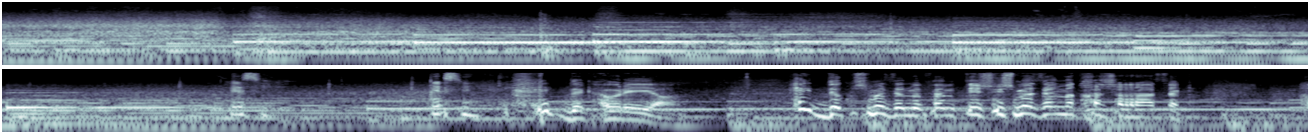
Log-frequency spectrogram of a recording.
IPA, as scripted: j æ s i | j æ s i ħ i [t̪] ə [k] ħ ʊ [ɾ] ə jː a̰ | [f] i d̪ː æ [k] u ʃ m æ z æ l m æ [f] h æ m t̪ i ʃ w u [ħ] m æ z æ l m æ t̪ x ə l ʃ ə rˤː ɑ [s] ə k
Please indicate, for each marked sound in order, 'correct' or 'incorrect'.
incorrect: d̪, correct, correct, incorrect: ħ, correct, correct, incorrect: ʃ, correct

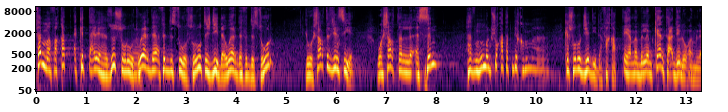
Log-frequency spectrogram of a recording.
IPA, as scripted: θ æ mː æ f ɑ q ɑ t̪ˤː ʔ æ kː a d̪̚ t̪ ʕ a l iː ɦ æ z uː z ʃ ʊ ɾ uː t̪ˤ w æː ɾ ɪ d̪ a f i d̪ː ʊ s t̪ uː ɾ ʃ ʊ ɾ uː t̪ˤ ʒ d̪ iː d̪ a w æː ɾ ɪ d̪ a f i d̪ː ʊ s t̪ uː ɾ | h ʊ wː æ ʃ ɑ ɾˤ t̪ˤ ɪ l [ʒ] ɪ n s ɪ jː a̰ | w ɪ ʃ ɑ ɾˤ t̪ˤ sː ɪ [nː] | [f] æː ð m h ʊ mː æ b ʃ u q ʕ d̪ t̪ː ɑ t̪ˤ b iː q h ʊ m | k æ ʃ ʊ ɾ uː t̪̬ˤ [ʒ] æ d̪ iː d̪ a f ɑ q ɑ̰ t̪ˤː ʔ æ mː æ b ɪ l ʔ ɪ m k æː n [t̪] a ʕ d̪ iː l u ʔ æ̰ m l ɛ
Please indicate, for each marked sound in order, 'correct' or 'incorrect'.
correct, correct, incorrect: h, correct, correct

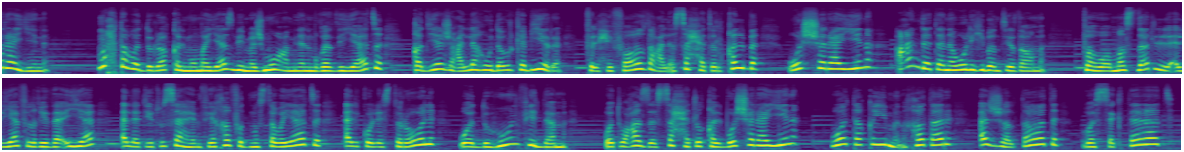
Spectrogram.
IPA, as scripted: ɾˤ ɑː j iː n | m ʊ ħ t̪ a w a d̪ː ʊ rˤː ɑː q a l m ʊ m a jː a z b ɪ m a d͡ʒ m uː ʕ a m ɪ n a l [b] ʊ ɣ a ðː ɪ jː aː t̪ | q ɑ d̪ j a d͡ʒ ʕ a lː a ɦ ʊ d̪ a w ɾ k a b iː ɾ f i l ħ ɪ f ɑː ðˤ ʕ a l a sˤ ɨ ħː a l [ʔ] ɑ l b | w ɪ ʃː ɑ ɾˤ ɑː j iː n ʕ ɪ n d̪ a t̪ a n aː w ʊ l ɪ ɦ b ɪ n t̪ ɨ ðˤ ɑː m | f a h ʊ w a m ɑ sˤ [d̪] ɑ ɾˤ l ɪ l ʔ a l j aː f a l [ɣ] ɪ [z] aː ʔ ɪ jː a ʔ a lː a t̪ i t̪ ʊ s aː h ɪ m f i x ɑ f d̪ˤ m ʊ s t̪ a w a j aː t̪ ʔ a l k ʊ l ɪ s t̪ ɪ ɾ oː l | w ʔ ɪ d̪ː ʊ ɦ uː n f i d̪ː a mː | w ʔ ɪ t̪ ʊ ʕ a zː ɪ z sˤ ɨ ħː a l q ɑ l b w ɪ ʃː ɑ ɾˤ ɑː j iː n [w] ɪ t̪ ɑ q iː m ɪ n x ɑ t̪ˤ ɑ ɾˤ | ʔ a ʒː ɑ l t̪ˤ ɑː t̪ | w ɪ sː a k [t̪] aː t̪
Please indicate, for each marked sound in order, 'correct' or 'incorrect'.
incorrect: m, incorrect: q, correct, correct, incorrect: ð, correct, correct

